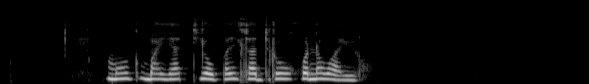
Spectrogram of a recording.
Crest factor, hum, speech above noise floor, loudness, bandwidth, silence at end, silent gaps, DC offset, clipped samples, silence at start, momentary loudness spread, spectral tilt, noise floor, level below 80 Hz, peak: 20 dB; none; 51 dB; -24 LUFS; 7.6 kHz; 2.3 s; none; under 0.1%; under 0.1%; 1.05 s; 7 LU; -6.5 dB/octave; -74 dBFS; -76 dBFS; -8 dBFS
